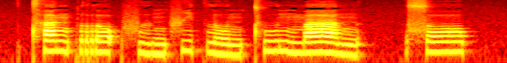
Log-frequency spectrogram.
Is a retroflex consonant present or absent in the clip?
absent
